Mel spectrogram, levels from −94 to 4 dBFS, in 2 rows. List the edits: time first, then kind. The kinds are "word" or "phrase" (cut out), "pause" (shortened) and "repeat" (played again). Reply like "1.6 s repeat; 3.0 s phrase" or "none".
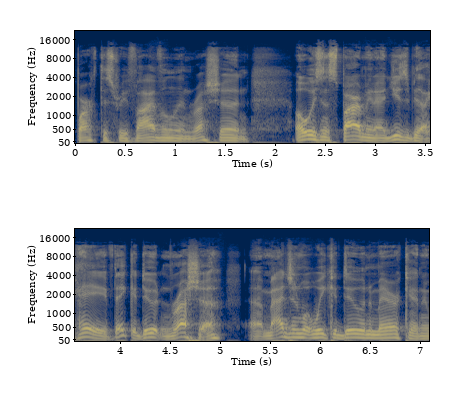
5.2 s pause

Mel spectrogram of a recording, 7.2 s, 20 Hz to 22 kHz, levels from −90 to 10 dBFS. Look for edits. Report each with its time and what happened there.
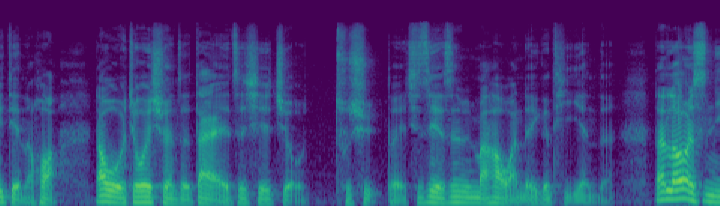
3.8 s pause

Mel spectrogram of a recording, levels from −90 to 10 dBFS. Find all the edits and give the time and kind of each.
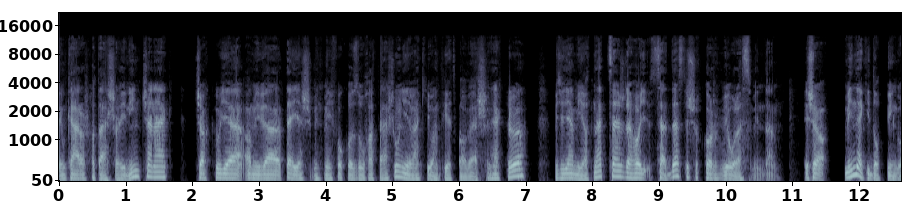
none

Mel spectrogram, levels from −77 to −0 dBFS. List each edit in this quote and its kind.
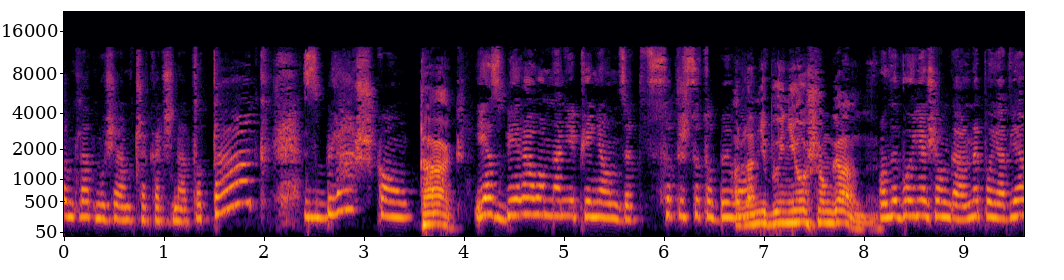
none

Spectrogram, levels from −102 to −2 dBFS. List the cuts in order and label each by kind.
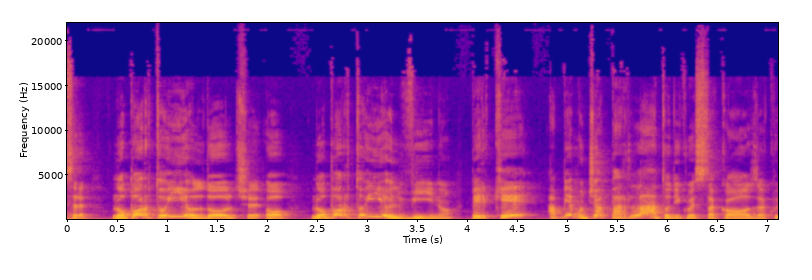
3.9 s pause

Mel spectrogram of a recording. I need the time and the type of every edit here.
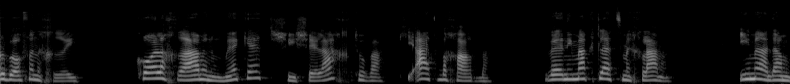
3.5 s word

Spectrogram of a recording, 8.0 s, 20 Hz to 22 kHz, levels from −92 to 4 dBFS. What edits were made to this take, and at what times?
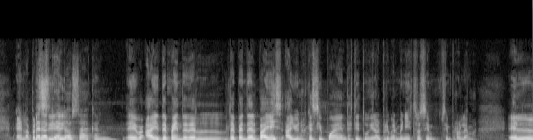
none

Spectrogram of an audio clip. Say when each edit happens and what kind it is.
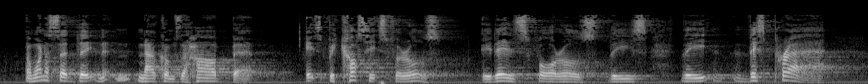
2.9 s pause

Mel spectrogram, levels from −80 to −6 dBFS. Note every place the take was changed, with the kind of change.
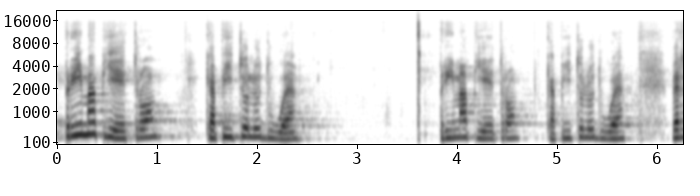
none

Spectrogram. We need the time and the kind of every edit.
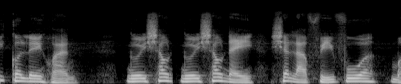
1.7 s repeat

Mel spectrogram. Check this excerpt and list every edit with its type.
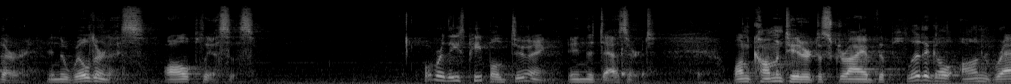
1.6 s word; 5.6 s pause

